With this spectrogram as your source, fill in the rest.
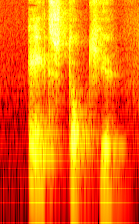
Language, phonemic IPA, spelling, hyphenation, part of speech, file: Dutch, /ˈeːtˌstɔk.jə/, eetstokje, eet‧stok‧je, noun, Nl-eetstokje.ogg
- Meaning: chopstick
